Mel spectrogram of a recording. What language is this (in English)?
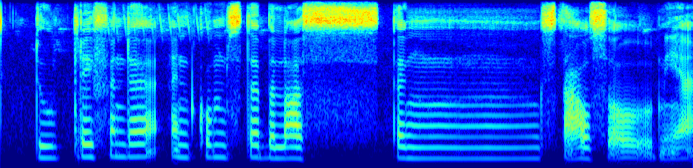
Afrikaans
